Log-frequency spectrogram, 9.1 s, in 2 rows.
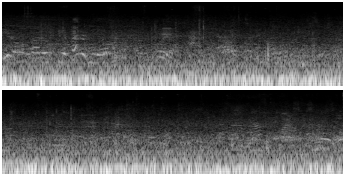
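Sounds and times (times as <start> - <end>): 
subway station ambience: 0.0 - 9.0.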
